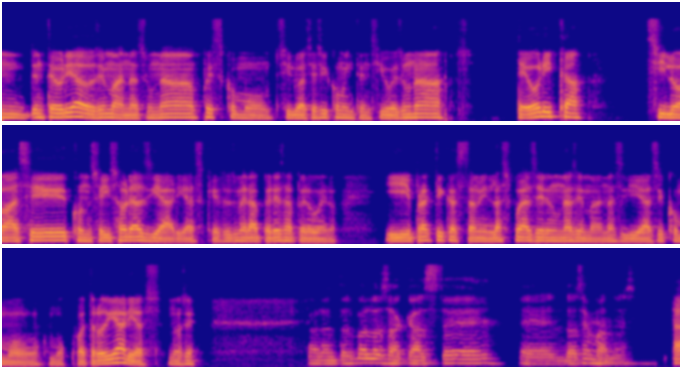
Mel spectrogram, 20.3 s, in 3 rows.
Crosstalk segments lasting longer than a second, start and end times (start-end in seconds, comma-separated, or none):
none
